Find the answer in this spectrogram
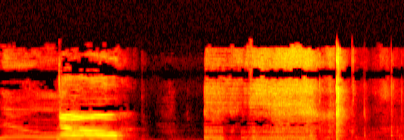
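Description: A woman's voice makes a short two-note sound without words, a low note and then a louder, higher one. After a pause, the rustle of a picture book's paper pages being turned, with a small click near the end.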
